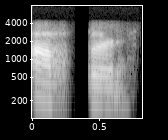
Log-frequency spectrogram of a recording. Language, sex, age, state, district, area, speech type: Goan Konkani, female, 18-30, Goa, Canacona, rural, conversation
